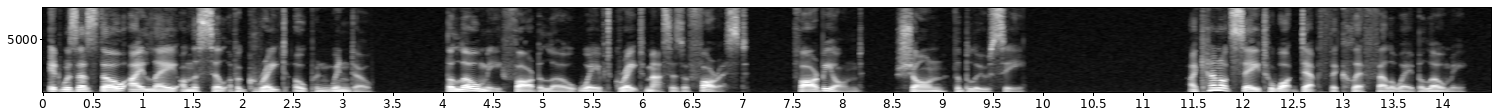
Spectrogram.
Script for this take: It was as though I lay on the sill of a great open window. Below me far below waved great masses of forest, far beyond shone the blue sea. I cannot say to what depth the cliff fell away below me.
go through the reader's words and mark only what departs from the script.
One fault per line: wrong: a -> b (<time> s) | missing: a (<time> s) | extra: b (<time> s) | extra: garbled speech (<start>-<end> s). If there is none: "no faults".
no faults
